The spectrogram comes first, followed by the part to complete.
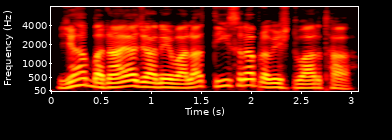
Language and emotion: Hindi, neutral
